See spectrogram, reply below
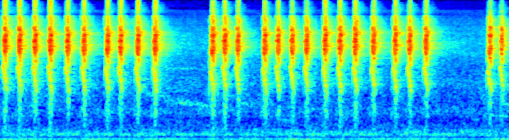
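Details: Young collared kingfisher calling in bursts of quick, sharp, high-pitched chips, each run of several notes broken by brief silences.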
